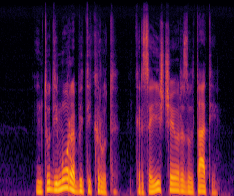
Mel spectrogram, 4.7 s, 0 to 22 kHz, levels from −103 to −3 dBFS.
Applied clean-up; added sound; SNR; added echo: none; none; none; none.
